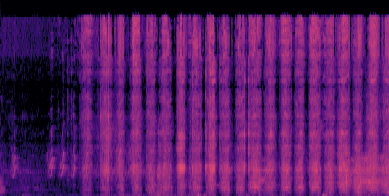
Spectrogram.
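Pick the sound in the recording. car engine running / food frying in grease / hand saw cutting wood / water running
hand saw cutting wood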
